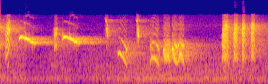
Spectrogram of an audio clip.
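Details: Cucak hijau, the greater green leafbird, singing gacor: level whistles, downward-swooping notes and a run of harsh buzzy pulses near the end.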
